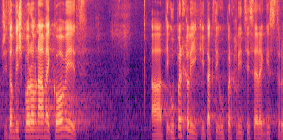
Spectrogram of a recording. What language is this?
Czech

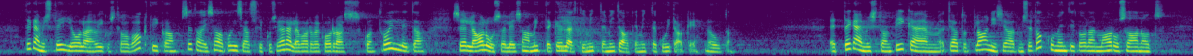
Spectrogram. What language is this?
Estonian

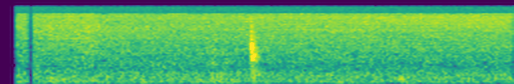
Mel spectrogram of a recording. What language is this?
Czech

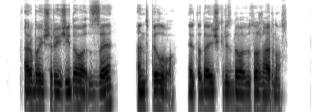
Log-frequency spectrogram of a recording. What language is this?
Lithuanian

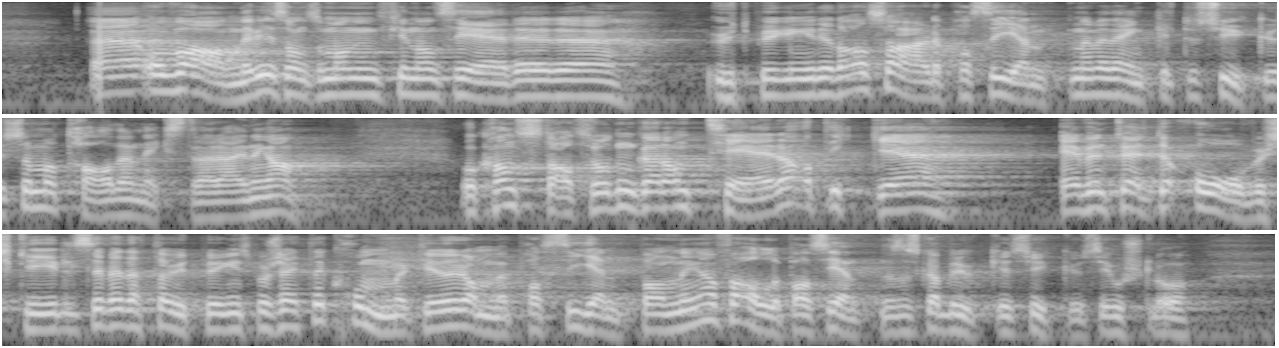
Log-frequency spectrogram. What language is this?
Norwegian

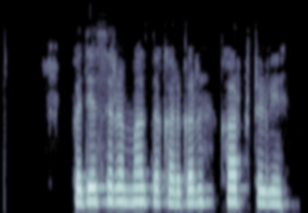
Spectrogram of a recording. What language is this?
Pashto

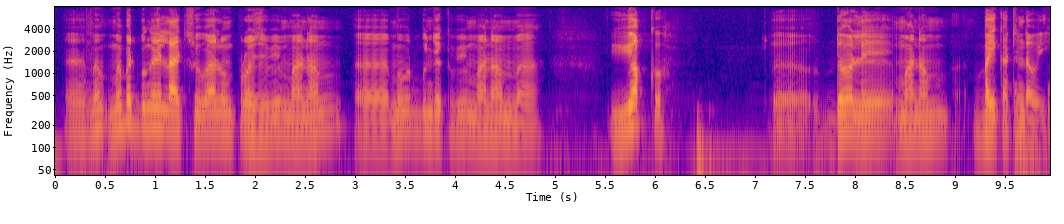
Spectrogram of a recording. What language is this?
Wolof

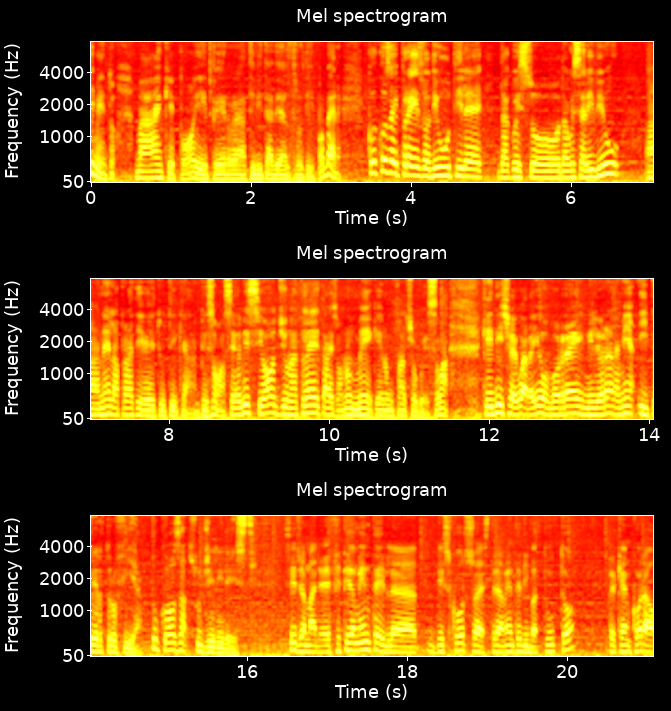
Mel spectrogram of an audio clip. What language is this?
Italian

